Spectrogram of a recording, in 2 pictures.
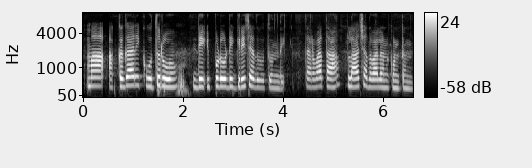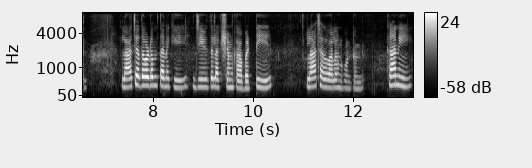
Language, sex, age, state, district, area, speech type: Telugu, female, 60+, Andhra Pradesh, Kakinada, rural, spontaneous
